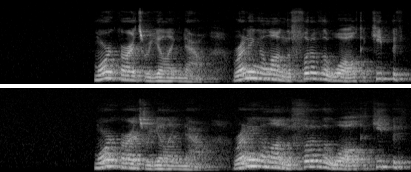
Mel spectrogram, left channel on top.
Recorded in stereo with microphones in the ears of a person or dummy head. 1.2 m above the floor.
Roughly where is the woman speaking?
Left.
